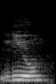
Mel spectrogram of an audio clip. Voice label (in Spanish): "liu", Silabas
